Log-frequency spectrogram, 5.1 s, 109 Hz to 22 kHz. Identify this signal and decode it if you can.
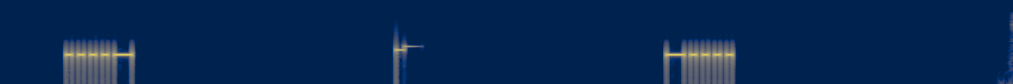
Morse code, heard as a keyed tone, about 39 wpm, 700 Hz. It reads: 4 6
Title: All Cut Numbers - 1-Digit 40wpm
